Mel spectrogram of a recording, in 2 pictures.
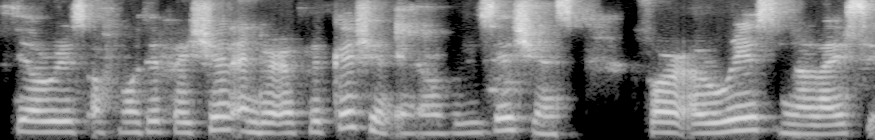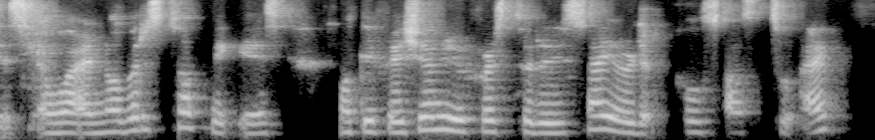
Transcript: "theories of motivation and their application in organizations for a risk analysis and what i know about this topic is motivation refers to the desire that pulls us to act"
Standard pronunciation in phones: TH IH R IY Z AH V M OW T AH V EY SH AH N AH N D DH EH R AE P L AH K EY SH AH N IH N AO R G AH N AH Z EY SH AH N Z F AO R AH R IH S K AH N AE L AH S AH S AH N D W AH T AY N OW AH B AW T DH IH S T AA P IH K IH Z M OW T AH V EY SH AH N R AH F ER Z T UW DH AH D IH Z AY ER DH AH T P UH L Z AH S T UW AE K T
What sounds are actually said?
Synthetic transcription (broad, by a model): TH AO R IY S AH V M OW T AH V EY SH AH N AH N D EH R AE P L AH K EY SH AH N IH N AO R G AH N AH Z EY SH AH N S F AO R AH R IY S AH N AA L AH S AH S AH N W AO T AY N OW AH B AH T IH S T AA P IH K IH S M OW T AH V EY SH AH N R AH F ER S T UW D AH D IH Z AY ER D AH T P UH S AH S T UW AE K T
